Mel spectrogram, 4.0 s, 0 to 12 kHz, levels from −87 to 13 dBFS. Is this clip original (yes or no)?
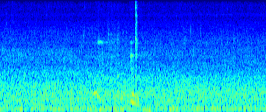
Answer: no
